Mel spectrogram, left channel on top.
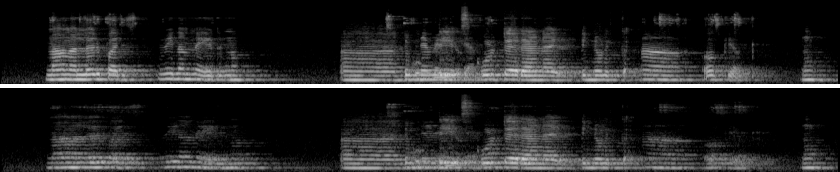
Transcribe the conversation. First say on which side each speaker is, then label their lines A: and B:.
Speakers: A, on the left (about 80°); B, on the left (about 15°).
A: എന്നാ നല്ലൊരു പരിസ്ഥിതിന നേരുന്നു
B: ആ എന്റെ
A: പിന്നെ
B: കുട്ടി
A: വിളിക്കാം
B: സ്കൂളട്ട് വരാനായി പിന്നെ വിളിക്ക
A: ആ ഓക്കെ ഓക്കെ
B: ഉ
